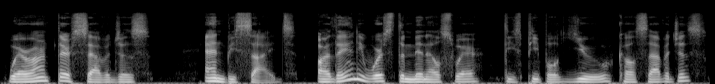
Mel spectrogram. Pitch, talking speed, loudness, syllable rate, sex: 125 Hz, 150 wpm, -18 LUFS, 5.8 syllables/s, male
